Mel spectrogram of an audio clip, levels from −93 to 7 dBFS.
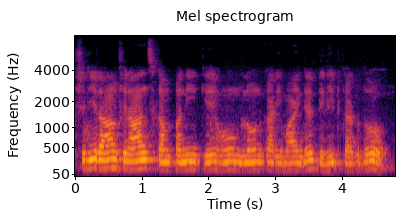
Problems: constant background noise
